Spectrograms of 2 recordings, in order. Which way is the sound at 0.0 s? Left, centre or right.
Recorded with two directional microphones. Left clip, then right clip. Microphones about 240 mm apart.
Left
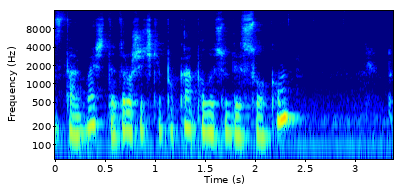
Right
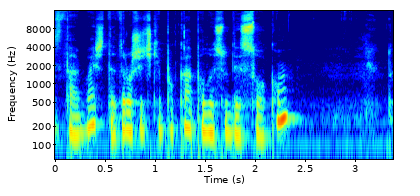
Right.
